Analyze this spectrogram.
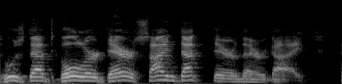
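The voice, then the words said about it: Imitated French-Canadian accent, Rogie Vachon. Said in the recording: “Rogie Vachon, in his, you know, French-Canadian accent”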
